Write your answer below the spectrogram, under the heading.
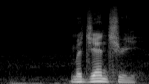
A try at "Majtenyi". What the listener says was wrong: The J is silent. The J is, there's no J.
